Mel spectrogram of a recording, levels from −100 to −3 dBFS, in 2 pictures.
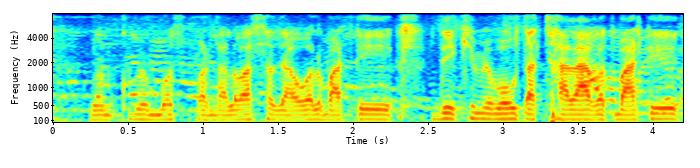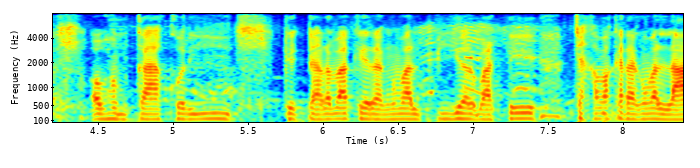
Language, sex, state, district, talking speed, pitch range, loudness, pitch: Bhojpuri, male, Uttar Pradesh, Gorakhpur, 185 wpm, 130-145 Hz, -22 LUFS, 140 Hz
